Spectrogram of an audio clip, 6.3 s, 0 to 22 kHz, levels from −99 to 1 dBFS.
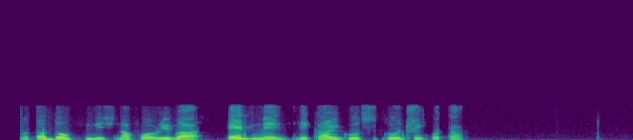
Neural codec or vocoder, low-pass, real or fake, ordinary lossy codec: none; 5.4 kHz; real; none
